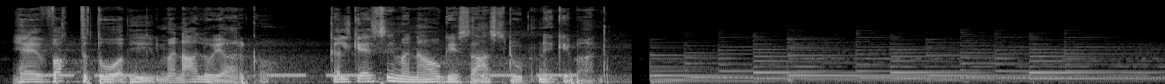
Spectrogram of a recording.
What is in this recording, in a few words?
Sad Shayari Ringtone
